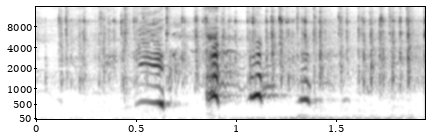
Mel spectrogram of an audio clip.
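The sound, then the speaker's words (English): Light typing on a loud computer keyboard: a few soft, scattered clicks mixed with a faint voice. “your keyboard, though, is so fucking aggressive. It's so loud. Like, here, I'm just going to, like, very lightly type, like, as if I'm sending you an email.”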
